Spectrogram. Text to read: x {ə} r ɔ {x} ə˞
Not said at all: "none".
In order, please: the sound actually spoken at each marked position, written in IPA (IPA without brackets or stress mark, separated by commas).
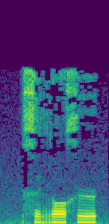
ə, x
